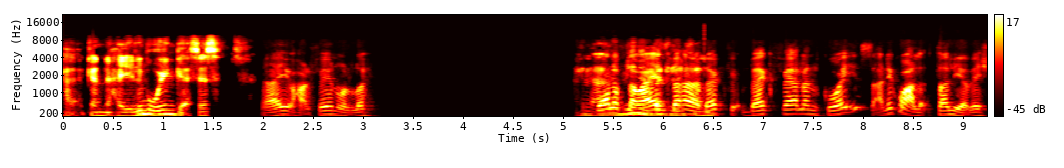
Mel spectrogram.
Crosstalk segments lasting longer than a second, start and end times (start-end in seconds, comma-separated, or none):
5.3-6.5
